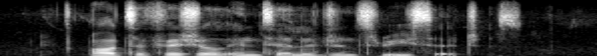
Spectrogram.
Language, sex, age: English, male, 19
